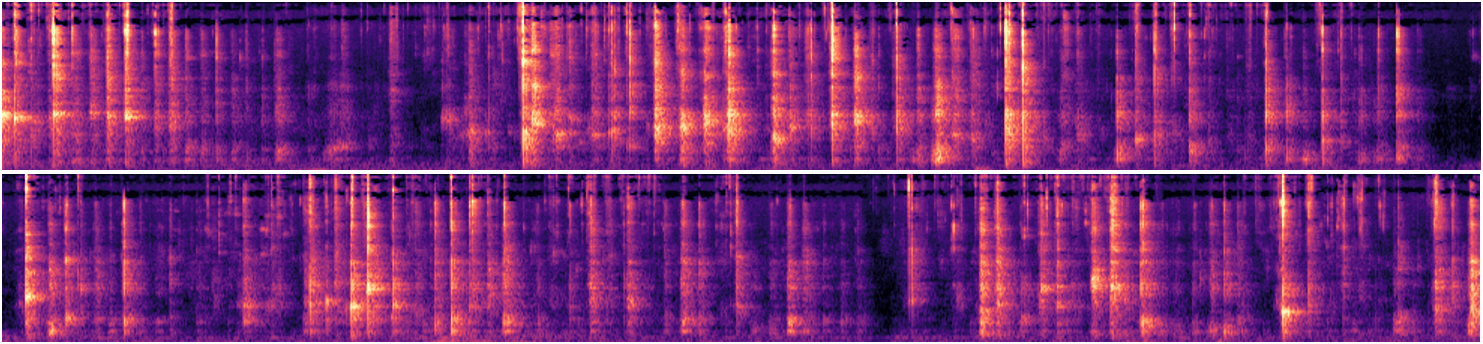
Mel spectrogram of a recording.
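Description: Close-up crunching and chewing of a dry grey chalk-like block, crisp crackles coming in bouts of several seconds with brief pauses between bites.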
